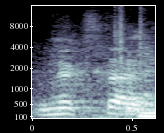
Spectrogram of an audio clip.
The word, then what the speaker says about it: Inoxtag: Tu prononces bien Inoxtag, c'est ça? Inoxtag.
